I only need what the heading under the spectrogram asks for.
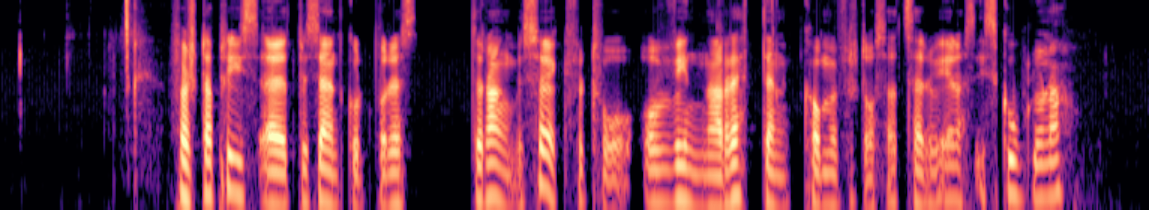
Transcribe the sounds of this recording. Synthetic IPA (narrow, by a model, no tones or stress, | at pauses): fœʂʈapʰɾiːsæɾɛt̪̚pʰɾɛsɪd̪ɛnt̪̚kʰʊʈ̚ːpʰɔɾɛs | t̪ɵɾaŋːbɛsøːkfœʈʰvo̰ːɔvɪnːaɾɛt̪ːənkʰɔmːəɾfœʂʈɔsːat̪sæɾvḛːɾasɪskuːlʊɳa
